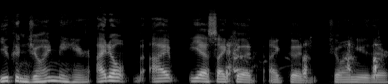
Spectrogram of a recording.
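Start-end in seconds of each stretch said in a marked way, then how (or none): 0.0-0.9 mock whispering, close and hushed. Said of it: "like I was whispering it into your ear".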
